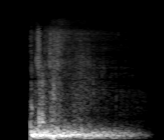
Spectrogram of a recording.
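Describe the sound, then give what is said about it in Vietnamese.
A single loud explosion in a magical battle: a sudden heavy blast with a deep booming body that rolls on and fades gradually over about two seconds, with no other sounds. “Tiếng nổ mạnh từ một phương hướng khác truyền đến.”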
